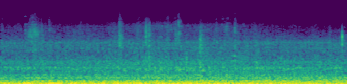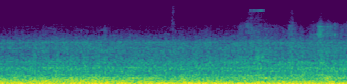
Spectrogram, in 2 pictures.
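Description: A tram rumbles along the rails, approaching.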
